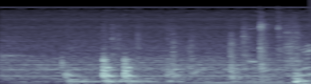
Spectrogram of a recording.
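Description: A few light knocks and clicks over a low steady hum.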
